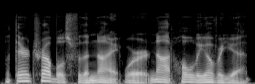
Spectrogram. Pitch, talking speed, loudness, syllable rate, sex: 100 Hz, 260 wpm, -17 LUFS, 6.2 syllables/s, male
